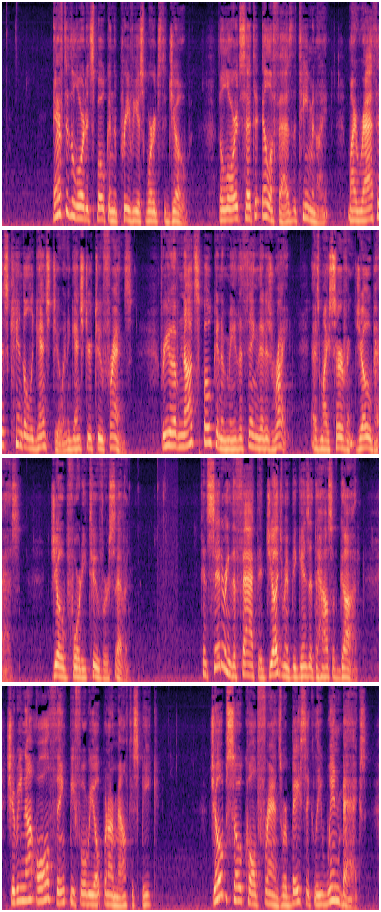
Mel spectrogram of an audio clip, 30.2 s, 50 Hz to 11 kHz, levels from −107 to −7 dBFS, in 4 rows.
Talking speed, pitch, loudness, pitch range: 155 wpm, 145 Hz, -23 LUFS, 130-170 Hz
